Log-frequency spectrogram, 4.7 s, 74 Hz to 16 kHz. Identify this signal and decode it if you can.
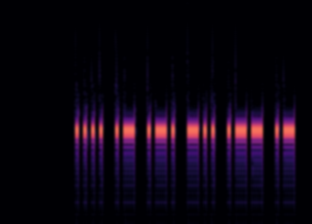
Morse code, heard as a keyed tone, about 20 wpm, 700 Hz. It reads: HARDWA
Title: Build A Word - 3 Letters At A Time - 8-Letter Words - 20wpm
